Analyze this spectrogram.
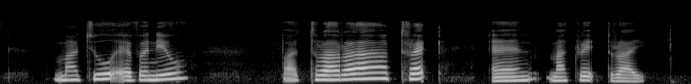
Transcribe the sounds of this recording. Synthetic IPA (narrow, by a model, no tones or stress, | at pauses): mat͡ʃuɛvənu | pa̰tɾaɾatʰɾɛk | ʔɛ̃nmaɡɹet̚d̥ɹaj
